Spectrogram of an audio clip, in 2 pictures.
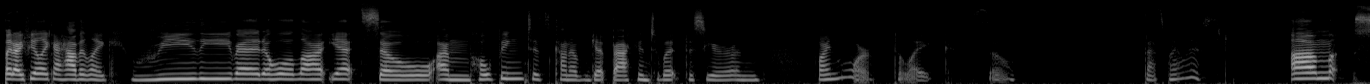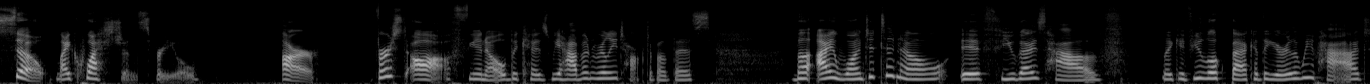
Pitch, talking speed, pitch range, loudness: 240 Hz, 160 wpm, 215-260 Hz, -31 LUFS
